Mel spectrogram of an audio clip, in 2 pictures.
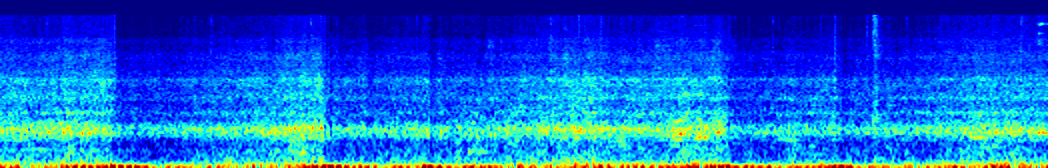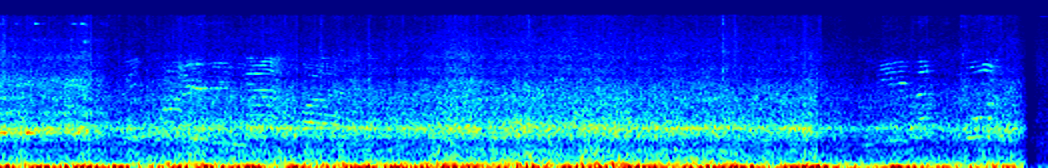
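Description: Passenger train running at speed, heard from inside the carriage: a loud, steady rumble of wheels on rail with heavy low-end running noise.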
